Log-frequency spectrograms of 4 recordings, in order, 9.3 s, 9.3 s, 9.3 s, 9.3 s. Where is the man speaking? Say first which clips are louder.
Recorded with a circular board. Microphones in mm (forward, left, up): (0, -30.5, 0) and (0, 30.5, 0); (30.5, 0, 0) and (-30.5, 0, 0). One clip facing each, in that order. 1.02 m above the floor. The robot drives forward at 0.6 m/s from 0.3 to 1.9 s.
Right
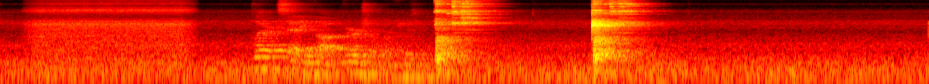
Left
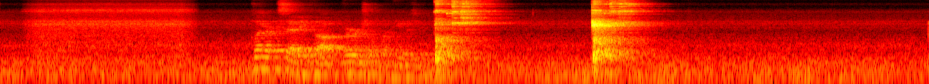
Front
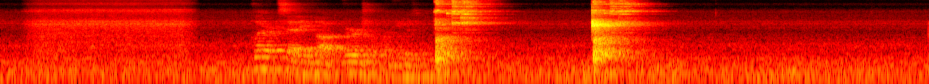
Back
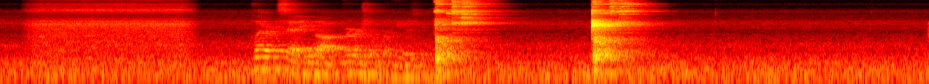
Even, back 2 dB; 110° left, 0.6 m.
